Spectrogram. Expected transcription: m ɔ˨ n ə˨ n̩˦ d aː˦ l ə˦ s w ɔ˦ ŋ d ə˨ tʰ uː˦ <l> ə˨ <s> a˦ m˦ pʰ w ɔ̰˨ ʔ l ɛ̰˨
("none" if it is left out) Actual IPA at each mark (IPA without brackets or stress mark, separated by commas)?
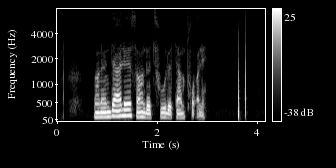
l, t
